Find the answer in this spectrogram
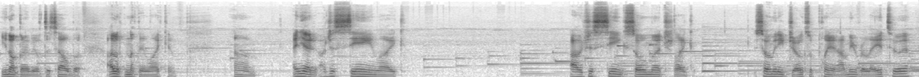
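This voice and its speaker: A man at medium pitch speaks in a flat monotone at a moderate pace, with long, frequent pauses and music in the background. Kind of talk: casual talk to camera.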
